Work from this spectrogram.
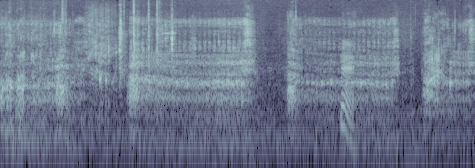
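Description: A frightened dog being coaxed and calmed whimpers and lets out low growls in close, uneven bursts, with a short spoken word from a person nearby.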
